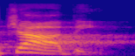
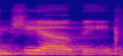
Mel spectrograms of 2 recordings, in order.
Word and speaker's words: Giobbi: said it perfectly okay Italians have said a Joby but Americans will say Gob so grp right um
